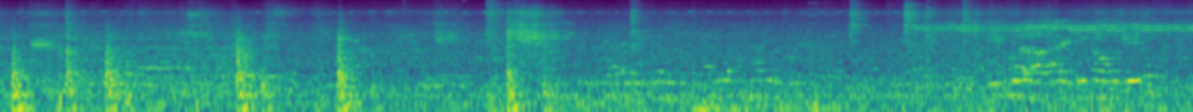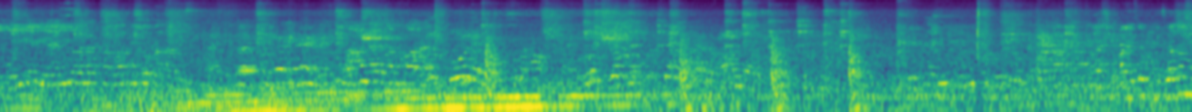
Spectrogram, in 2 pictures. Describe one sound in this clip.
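A knife cuts and scrapes through raw meat.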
